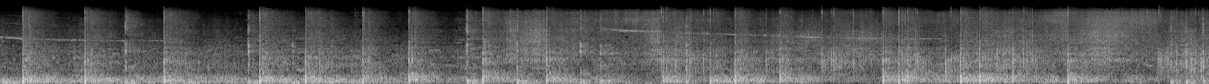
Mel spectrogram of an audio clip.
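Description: Fireworks display: a rapid run of shell bursts and crackling over a low rumble. A long whistle falls slowly in pitch near the start and again from about six seconds in.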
